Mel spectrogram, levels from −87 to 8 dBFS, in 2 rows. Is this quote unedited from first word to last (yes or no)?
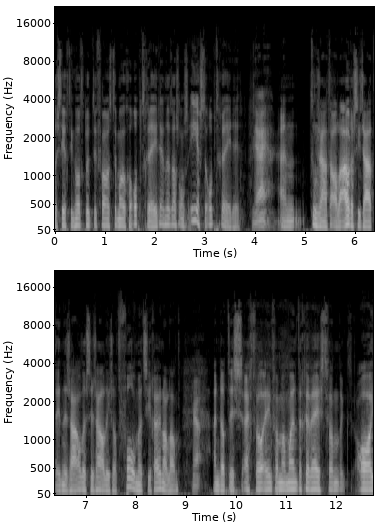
yes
